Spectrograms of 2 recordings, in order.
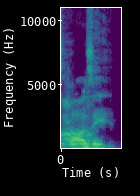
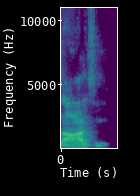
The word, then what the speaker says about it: Azi: known as I definitely should have asked if I could pronounce his first name uh it's aie it's aie all right so I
